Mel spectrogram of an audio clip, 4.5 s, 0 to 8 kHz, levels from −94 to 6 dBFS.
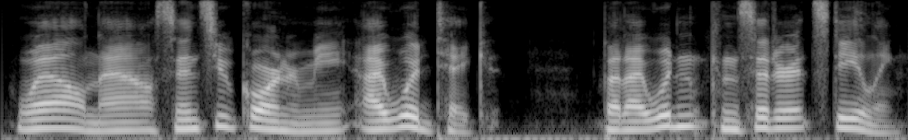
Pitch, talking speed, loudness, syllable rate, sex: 150 Hz, 200 wpm, -18 LUFS, 5.4 syllables/s, male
